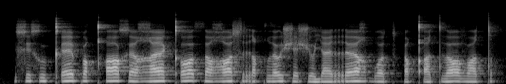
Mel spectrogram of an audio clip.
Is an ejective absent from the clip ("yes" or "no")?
no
